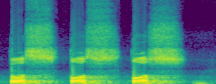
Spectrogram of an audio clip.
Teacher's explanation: Huruf sin keadaannya kalau mati tajam ya, Bapak-bapak. Jangan menebal. Terutama kalau misalnya sebelumnya U tus tus tus.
